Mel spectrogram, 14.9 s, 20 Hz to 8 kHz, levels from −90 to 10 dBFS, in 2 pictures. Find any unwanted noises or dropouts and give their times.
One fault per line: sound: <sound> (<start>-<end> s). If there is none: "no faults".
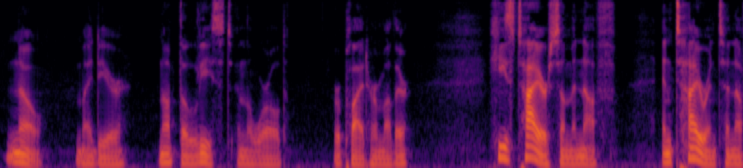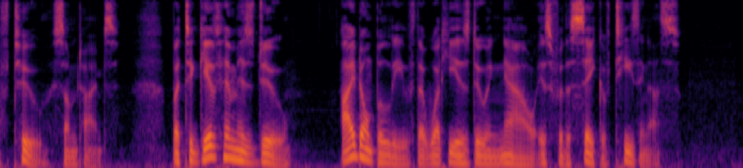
no faults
